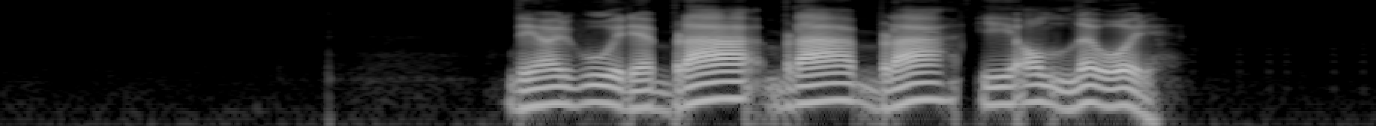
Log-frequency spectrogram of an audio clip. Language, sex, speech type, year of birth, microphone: Norwegian, male, read, 1956, Sennheiser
